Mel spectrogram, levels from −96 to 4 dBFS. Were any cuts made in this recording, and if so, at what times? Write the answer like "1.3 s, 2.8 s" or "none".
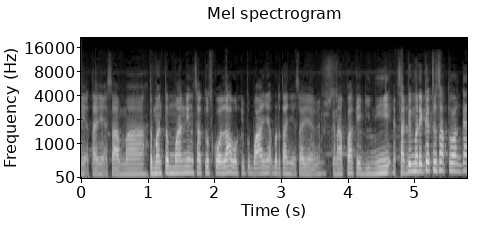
0.9 s, 4.7 s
